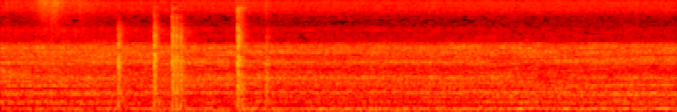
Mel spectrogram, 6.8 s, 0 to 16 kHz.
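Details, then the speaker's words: Chinese diesel heater in a box heating a tent trailer on a cold day, cabin about 1.3 °C, still warming up with glow plugs on: low steady rumble of combustion and fan, even with no misses or rattles; running normally. "so you can hear it it's starting to kick up there it goes lukewarm"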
